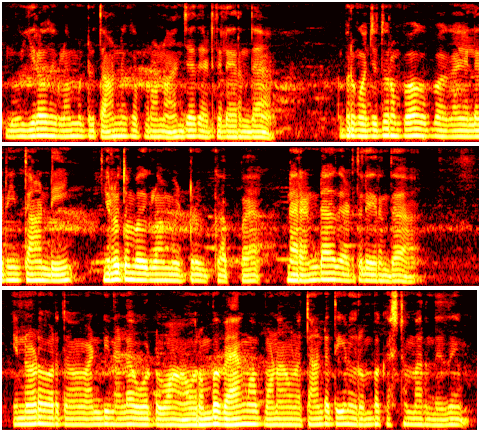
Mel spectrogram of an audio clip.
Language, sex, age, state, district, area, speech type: Tamil, male, 18-30, Tamil Nadu, Cuddalore, rural, spontaneous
